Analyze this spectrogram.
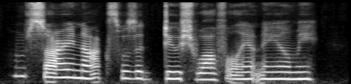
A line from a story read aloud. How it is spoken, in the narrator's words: Waylay said, her voice muffled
